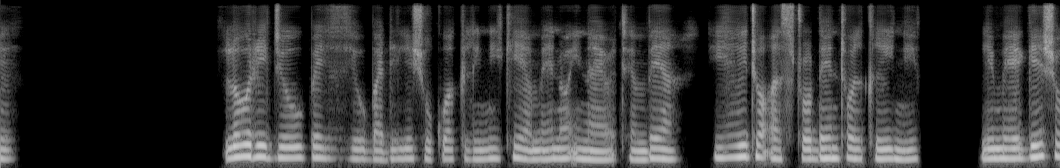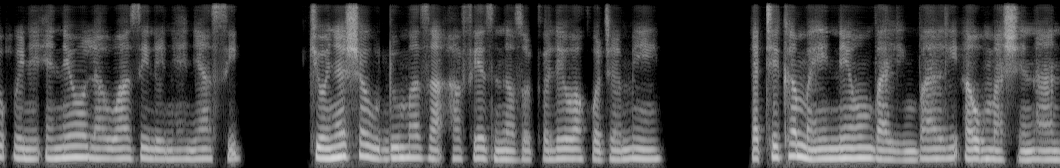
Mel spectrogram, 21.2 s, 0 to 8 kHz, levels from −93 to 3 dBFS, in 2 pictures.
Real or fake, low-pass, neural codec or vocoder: fake; 7.2 kHz; codec, 16 kHz, about 1 kbps, DyCAST, with the encoder's durations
